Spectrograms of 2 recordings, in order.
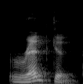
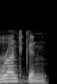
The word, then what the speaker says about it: roentgen: I think the pronunciation is rentgen. Let's see. Let's hear it. rentgen, but there are other potential pronunciations on this page. Uh runtgen runtgen also possible and rentgen apparently.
